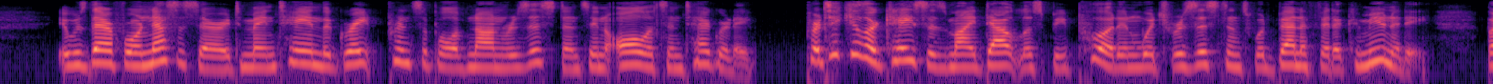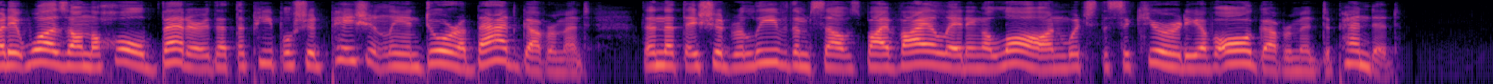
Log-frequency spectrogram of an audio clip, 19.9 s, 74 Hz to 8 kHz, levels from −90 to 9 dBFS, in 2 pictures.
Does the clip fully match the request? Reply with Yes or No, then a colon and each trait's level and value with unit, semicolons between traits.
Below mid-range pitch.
No: high, 205 Hz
